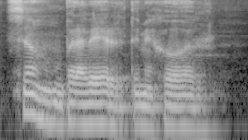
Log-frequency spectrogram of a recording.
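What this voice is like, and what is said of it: Wolf imitating an old woman's voice. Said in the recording (Spanish): “tratando de imitar la voz de la vieja”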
